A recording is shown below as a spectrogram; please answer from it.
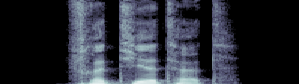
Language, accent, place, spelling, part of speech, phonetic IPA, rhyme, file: German, Germany, Berlin, frittiertet, verb, [fʁɪˈtiːɐ̯tət], -iːɐ̯tət, De-frittiertet.ogg
- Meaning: inflection of frittieren: 1. second-person plural preterite 2. second-person plural subjunctive II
